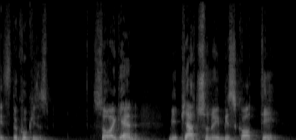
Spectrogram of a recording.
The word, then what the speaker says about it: piacciono: I'm not going to say how a lot of people are mispronouncing it because I don't want you to hear it, but it's piacciono. So we're stressing the piacciono, piacciono.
